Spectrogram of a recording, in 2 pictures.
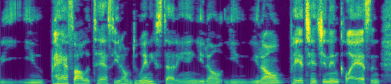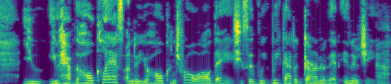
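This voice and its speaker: With an American accent, a woman speaks at a moderate pace in a fairly low pitch with lively intonation. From Chicago. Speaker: theater founder and director. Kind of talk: interview.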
